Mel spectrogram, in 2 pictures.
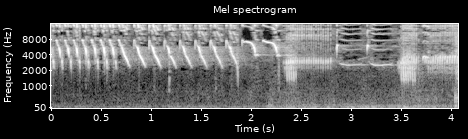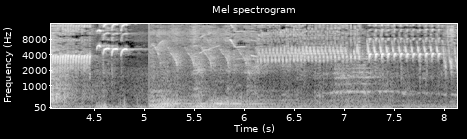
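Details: Canary song for teaching young canaries to sing: quick run of descending whistles, then mixed trills and chattering phrases over a low background rumble.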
